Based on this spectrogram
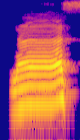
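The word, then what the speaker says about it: الناس: birabbinas atau birabbinas. Nah, jadi harus nas seperti itu.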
